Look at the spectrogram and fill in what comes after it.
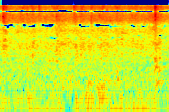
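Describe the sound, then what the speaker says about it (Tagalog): Rain falling steadily outdoors, a dense continuous hiss of drops at constant loudness filling the whole short stretch, with no talk. "naliligo dito sa ulan"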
